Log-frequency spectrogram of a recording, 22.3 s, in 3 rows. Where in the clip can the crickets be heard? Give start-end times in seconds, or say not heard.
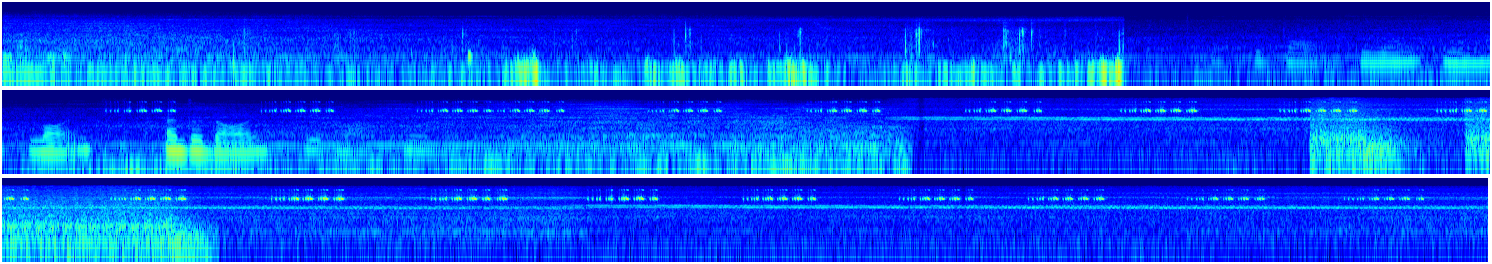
8.0-22.0.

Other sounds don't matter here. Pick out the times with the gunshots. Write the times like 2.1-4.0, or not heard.
13.9-16.0.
